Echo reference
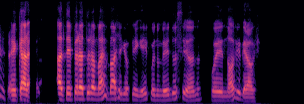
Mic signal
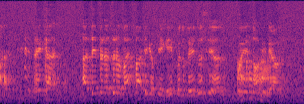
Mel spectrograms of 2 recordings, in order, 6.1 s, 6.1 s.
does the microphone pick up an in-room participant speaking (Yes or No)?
Yes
